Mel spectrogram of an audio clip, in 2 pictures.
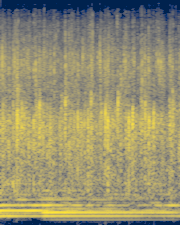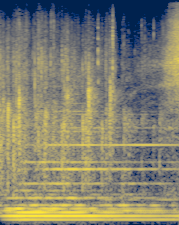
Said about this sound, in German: Habt ihr einen Applaus für unsere Band? Vielen, vielen Dank.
